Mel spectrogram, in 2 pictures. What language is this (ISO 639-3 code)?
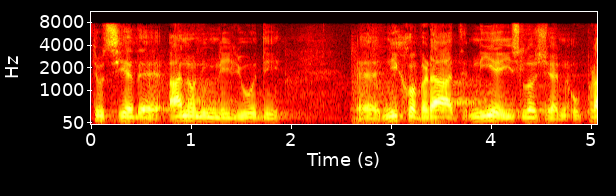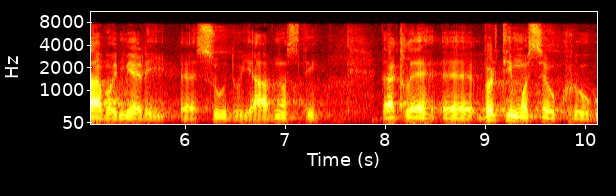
hrv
